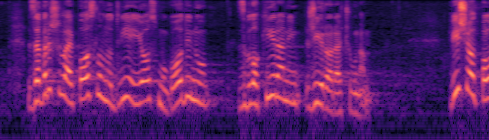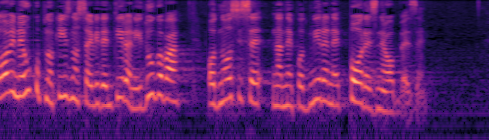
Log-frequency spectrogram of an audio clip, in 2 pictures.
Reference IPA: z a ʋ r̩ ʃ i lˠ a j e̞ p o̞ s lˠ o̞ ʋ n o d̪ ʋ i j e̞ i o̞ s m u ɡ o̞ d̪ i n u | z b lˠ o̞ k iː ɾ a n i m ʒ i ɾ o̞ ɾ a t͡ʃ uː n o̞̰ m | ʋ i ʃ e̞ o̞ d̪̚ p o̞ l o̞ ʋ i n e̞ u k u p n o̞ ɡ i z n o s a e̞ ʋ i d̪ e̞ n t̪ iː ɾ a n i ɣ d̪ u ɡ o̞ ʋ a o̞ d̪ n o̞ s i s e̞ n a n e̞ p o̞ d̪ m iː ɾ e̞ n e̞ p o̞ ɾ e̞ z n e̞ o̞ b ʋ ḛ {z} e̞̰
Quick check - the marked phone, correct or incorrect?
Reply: correct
